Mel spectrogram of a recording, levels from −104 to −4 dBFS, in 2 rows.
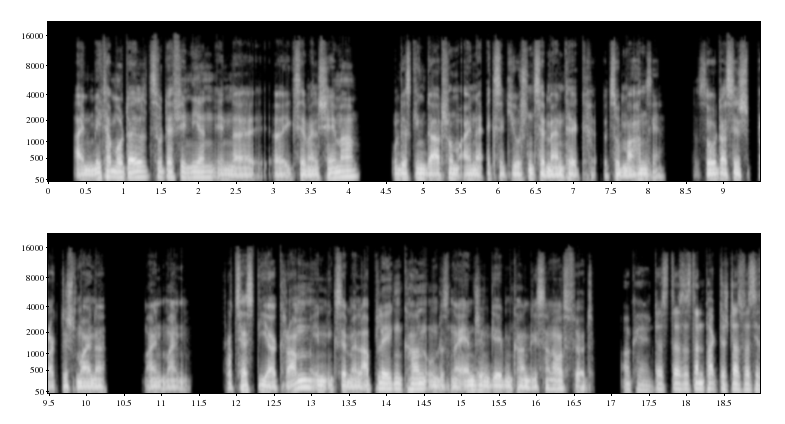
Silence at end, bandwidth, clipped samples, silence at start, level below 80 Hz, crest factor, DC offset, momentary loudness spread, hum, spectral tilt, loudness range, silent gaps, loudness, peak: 0 s; 15 kHz; under 0.1%; 0.35 s; -42 dBFS; 18 dB; under 0.1%; 9 LU; none; -5.5 dB/octave; 2 LU; 4.16-4.57 s, 8.24-8.59 s, 9.38-9.45 s, 10.28-10.75 s, 11.40-11.83 s, 16.77-17.12 s; -23 LUFS; -4 dBFS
